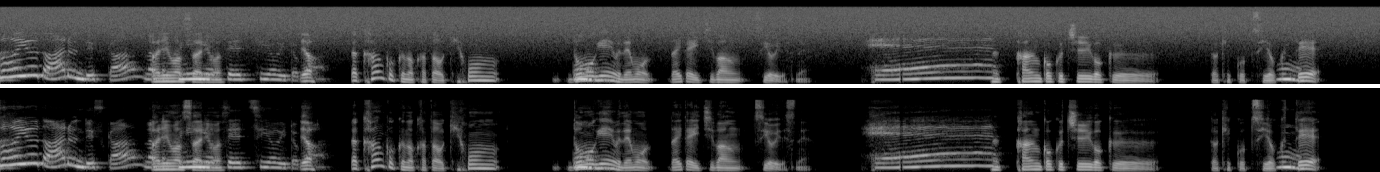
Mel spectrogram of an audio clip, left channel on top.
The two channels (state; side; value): noise; left; hiss, 3 dB below the sound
